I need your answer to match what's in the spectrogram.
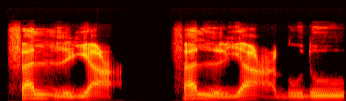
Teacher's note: তো এই জন্য লামের জজমটাকে স্পষ্ট করব, যেন মাখরাজ থেকে পৃথক হওয়ার সময় কোনো আওয়াজ না হয়, আর একটু সময় দেব।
